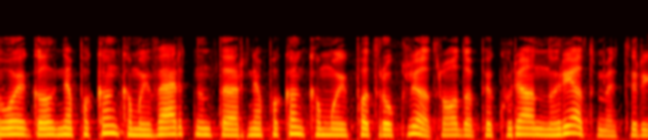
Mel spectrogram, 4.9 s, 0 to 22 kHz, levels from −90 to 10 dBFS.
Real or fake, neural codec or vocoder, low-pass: real; none; 7.2 kHz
